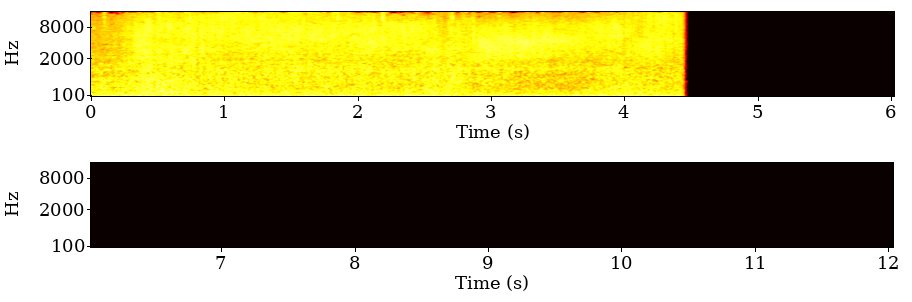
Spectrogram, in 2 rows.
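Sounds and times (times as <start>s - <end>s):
fiery explosion blast: 0.0s - 4.5s.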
